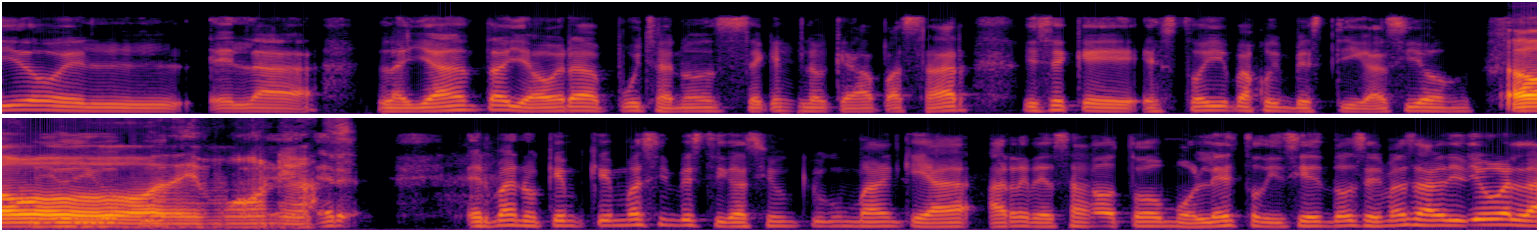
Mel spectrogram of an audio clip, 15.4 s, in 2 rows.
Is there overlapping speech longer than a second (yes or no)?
yes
